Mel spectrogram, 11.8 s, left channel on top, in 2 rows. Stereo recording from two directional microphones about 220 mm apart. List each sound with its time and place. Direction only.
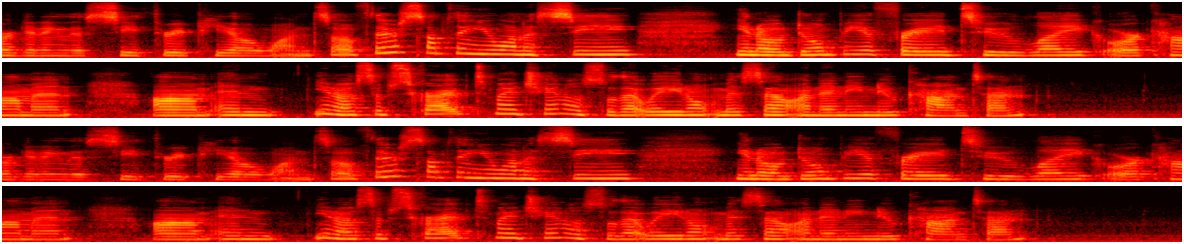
0.0 s speech: 45° left (ahead or behind)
